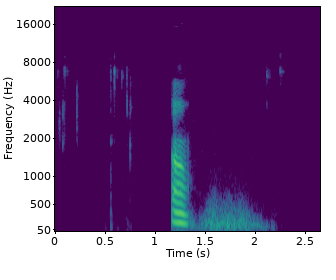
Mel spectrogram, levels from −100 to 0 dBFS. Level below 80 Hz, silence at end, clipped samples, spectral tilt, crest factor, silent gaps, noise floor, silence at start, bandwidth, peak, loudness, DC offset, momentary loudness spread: -70 dBFS; 0.75 s; under 0.1%; -7 dB/octave; 26 dB; none; -75 dBFS; 1.15 s; 7.6 kHz; -12 dBFS; -31 LUFS; under 0.1%; 22 LU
